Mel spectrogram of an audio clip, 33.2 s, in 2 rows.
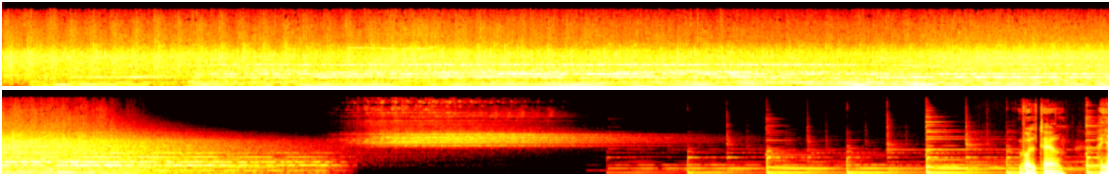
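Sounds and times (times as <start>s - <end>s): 
theater audience clapping: 0.0s - 19.2s
speech: 32.2s - 33.1s.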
